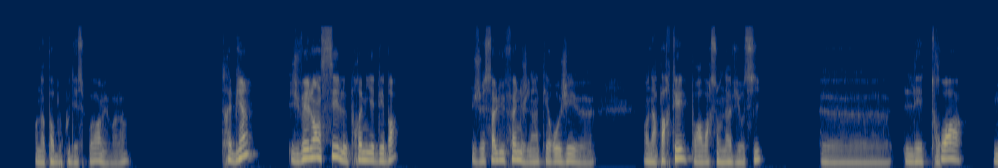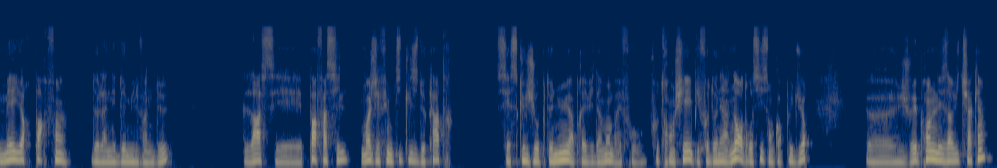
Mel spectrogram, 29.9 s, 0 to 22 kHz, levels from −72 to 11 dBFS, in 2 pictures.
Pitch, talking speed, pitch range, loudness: 120 Hz, 165 wpm, 110-145 Hz, -27 LUFS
